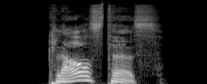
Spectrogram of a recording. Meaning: strong/mixed nominative/accusative neuter singular superlative degree of klar
- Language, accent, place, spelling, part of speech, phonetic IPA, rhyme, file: German, Germany, Berlin, klarstes, adjective, [ˈklaːɐ̯stəs], -aːɐ̯stəs, De-klarstes.ogg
